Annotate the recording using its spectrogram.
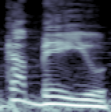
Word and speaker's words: Cabello: cabelo, a pronúncia correta, né? Camila Cabelo. Cabello.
